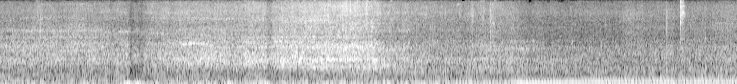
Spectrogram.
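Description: A Hyundai Santro car cruising on a smooth, well paved road, heard from inside as a steady engine hum and tyre rumble with a low drone rising near the end, no talk.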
